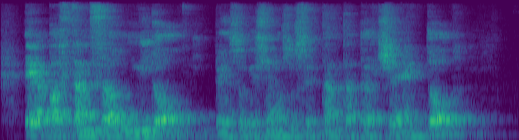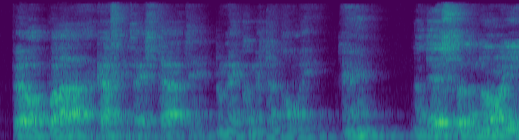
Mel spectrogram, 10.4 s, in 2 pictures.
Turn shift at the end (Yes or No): No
